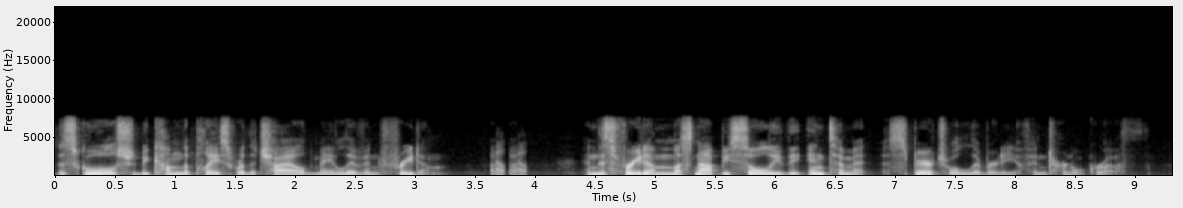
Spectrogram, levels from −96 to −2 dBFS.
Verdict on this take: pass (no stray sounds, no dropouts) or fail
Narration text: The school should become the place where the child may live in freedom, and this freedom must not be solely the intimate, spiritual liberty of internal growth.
fail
